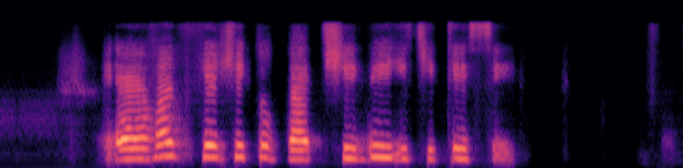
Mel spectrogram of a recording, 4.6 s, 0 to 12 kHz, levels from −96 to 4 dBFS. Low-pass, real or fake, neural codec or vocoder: 7.2 kHz; fake; codec, 16 kHz, 0.5 kbps, FreqCodec, smaller model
